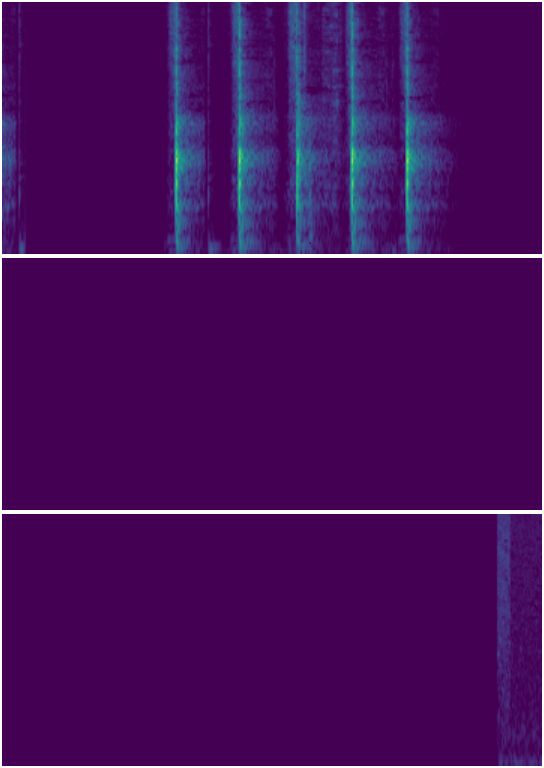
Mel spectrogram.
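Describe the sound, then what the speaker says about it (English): A knife chops green onion on a board in five crisp, evenly spaced strikes over about two seconds, close and clear, with silence after. "So I'm going to chop up some green onion."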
